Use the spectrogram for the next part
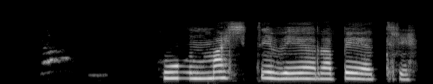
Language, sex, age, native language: Icelandic, female, 7, Icelandic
